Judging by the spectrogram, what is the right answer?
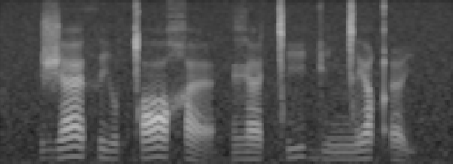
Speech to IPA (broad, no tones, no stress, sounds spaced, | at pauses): ʒ æ θ i ʊ̯ ǀ ɒ χ æ | ɣ æ ǀ i ɡ i ŋ͡ǀ e qʼ i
